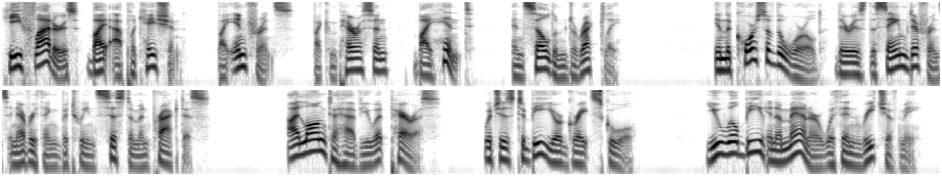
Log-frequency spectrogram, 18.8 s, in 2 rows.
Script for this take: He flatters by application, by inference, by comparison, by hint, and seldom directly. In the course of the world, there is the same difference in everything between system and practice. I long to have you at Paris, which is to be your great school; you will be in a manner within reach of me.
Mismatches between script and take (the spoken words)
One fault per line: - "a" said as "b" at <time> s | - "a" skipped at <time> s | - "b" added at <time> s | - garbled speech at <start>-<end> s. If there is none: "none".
none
